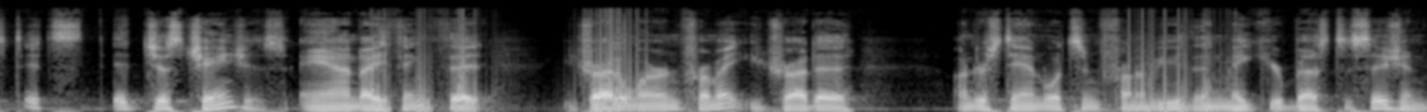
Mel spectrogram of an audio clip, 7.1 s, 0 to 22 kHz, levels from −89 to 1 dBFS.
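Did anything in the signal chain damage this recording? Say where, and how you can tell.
Yes: processor overload crackle at the driver/buffer stage, 1.85–3.23 s after "it just changes and" and 5.64–6.18 s. Missed deadlines replay stale, hard-edged fragments, fitting roughly 10 ms buffers.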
